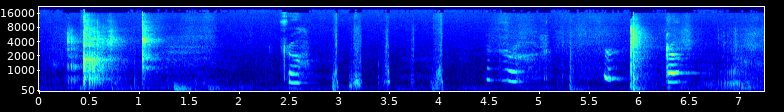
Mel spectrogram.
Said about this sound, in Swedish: Vi har ju så mycket leksaker som möjligt som låter, så vi ska kunna leka tillsammans med henne och höra var hon är någonstans och vad leksakerna är. Så den här färgglada bollen, den låter när den studsar i marken.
